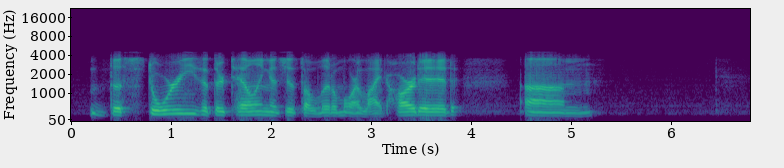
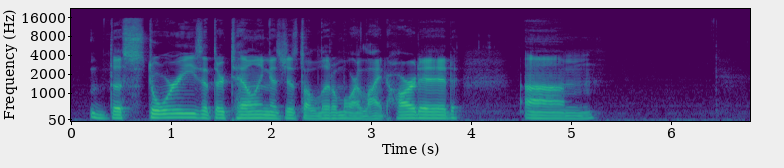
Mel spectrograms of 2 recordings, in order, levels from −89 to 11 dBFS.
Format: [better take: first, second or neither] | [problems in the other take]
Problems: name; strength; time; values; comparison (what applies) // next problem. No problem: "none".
second | phone-call audio; nothing above 3.5 kHz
